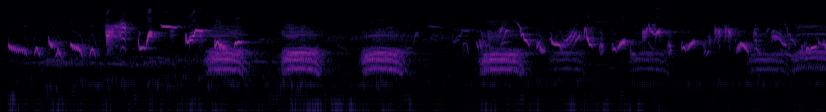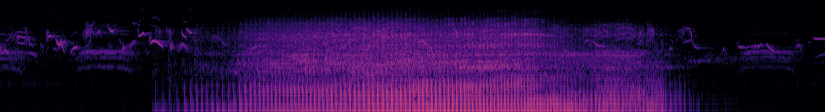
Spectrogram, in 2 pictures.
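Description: Many birds chirping, with one bird repeating a short call over and over. Near the middle a low rushing sound swells up and fades away over about four seconds.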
